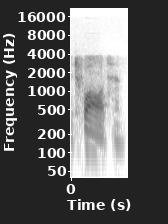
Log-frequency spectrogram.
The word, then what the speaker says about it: Tualatin: You got to know how to say Tualatin.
